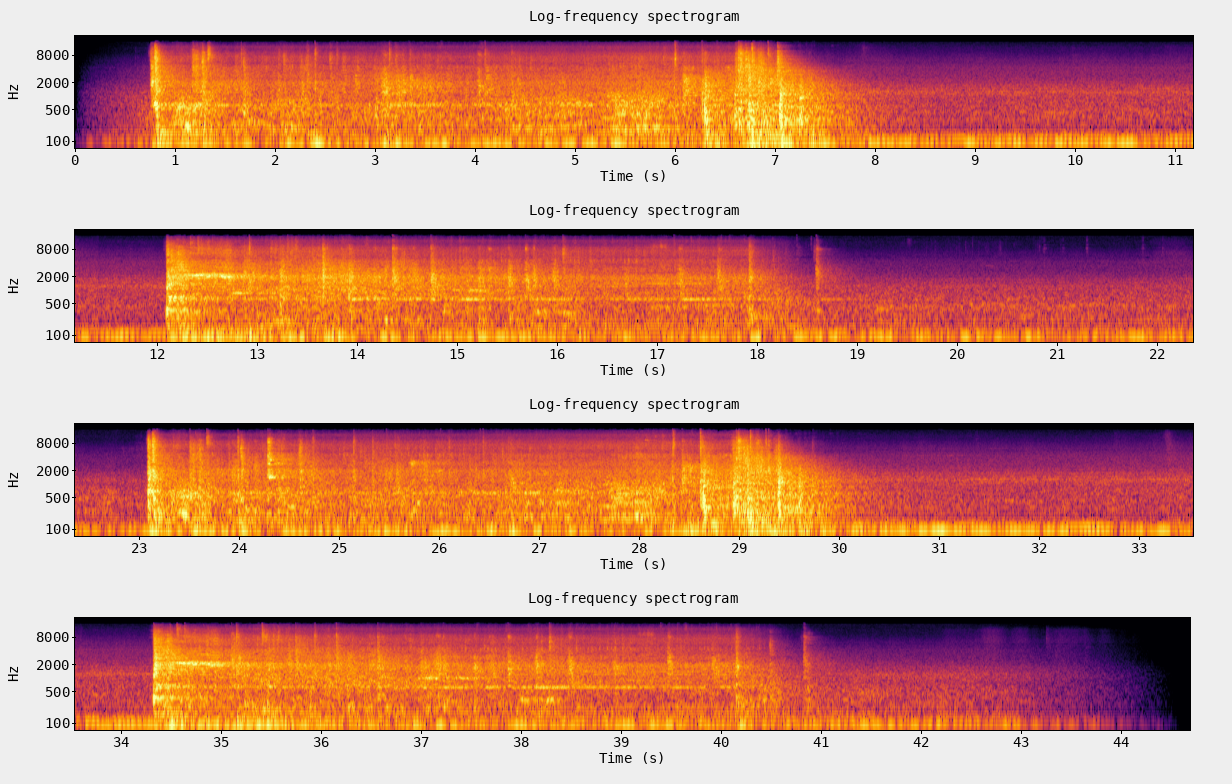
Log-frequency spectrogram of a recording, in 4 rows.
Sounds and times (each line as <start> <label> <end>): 0.0 hum 44.3
0.6 Automatic door of a garage sliding open and close 8.4
12.1 Automatic door of a garage sliding open and close 19.6
23.0 Automatic door of a garage sliding open and close 31.2
34.3 Automatic door of a garage sliding open and close 43.8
